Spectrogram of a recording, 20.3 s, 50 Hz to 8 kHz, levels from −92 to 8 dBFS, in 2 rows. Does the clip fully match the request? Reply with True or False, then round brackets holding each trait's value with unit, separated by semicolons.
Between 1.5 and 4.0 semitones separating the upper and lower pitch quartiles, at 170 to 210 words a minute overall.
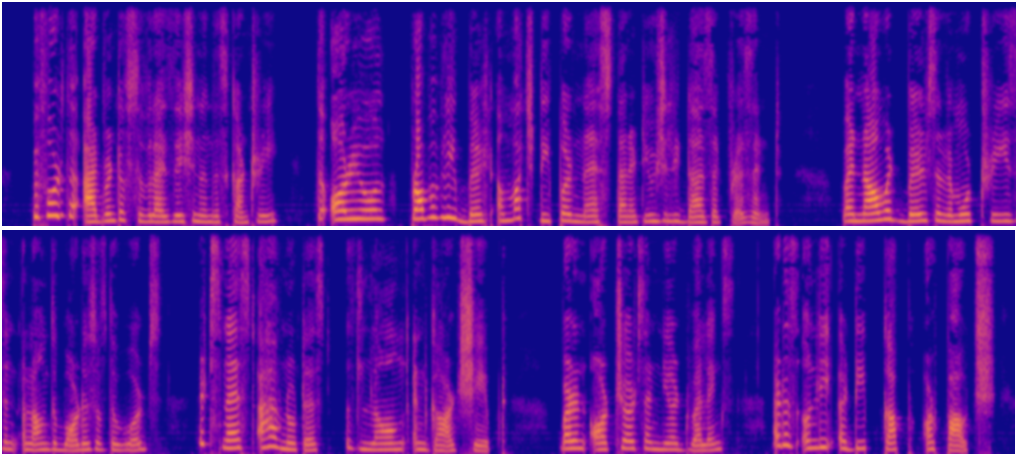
True (3.6 semitones; 180 wpm)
